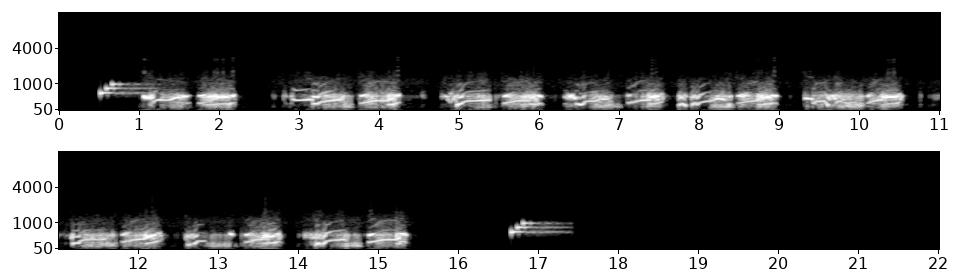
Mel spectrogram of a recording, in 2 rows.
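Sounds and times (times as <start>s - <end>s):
wheezing breath sounds: 1.1s - 15.5s.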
